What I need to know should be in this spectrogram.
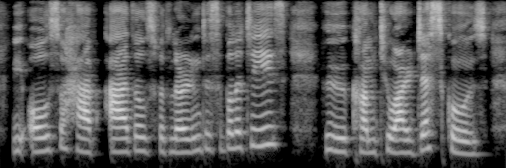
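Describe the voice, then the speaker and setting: A woman with a Glasgow accent speaks at medium pitch and a moderate pace, with ordinary pitch variation and a quiet background. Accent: Scottish, Glasgow. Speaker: occupational therapist and community founder. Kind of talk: interview. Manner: loud; energetic.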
